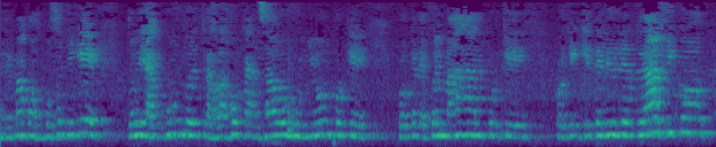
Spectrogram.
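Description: Earnest male preacher, rhetorical questions, slow measured scripture reading; roomy, lo-fi recording with faint background noise. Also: extremely high pitch, a little mellow. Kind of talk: sermon. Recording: roomy, distant, dull sound with faint background.

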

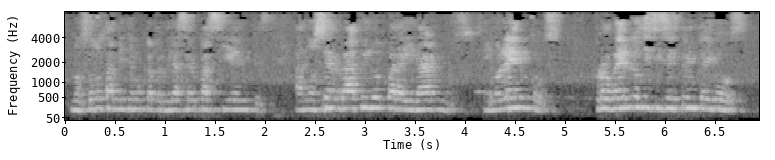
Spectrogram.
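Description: A man preaching a sermon earnestly, asking rhetorical questions and slowing down to read scripture aloud. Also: high-pitched, steady tone, warm tone. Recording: roomy, distant, dull sound with faint background.

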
